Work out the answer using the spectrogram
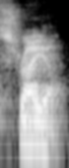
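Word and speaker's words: Straya: that like your Independence Australia Australia Day no we we say Australia yeah we just call it sta s t r a y a there you go sta it's it's easier to pronounce is it is it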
